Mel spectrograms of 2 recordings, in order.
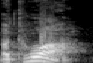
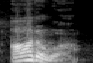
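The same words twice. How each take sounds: First: It is said with the original Ojibwe pronunciation. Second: It is said with the usual English pronunciation. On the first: The speaker calls it right. "in Ojibwe, it would be Ottawa" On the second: The speaker calls it wrong. "pronounces the city of Ottawa as Ottawa"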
